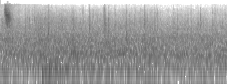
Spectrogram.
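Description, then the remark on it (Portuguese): Steady rain falling, a soft continuous hiss with a faint patter throughout and no voices, fairly quiet and even from start to finish. “Meu Lucas nasceu num dia de chuva como este.”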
